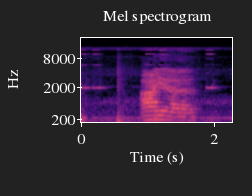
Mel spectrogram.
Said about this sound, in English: sorry about the beeping, I'm making homemade bread.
